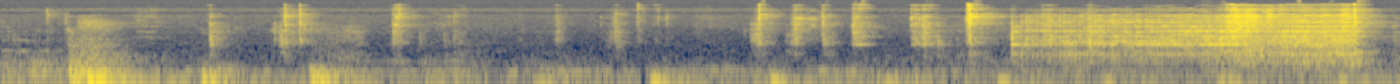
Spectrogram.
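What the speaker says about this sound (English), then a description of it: "go ahead and give it a tighten down there" Tightening down a part on a cheap bike being upgraded: a run of small, close mechanical clicks and knocks, with a heavier thump near the start and a steadier rattling stretch toward the end, no voices.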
